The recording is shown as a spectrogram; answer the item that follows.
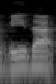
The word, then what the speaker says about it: vida: primeira teremos vida e vida é a forma de pronunciar vida o ver sempre Sutil vida aí você pode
